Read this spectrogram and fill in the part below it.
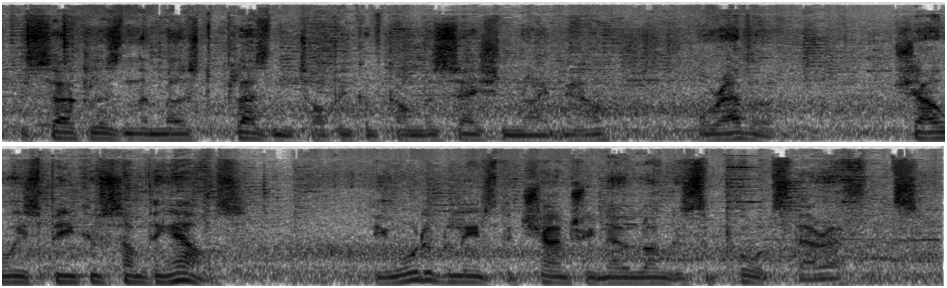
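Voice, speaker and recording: A fairly deep male voice over loud music. A man acts out an earnest former templar turned commander in a fantasy game. He is formal, reserved and measured in how he speaks. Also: close to an everyday voice. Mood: awkward, apologetic, then sober, sympathetic. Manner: formal, measured, awkwardly hesitant when flustered. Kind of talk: video game character dialogue.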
